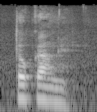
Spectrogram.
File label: big lizard, Mokilese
